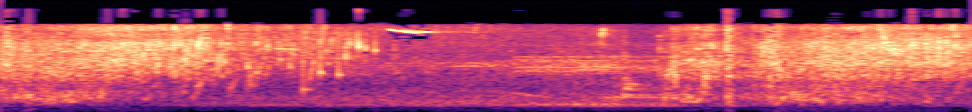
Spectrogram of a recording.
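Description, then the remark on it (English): A beaver's tail smacks the water once with a sharp splash at a dam in a canyon of the Cascade Mountains, rising briefly above a steady wash of flowing, trickling water outdoors; no voices. “And I knew that beavers use their tail to warn their family against predators and that sort of thing, but when I heard that sound, I didn't think it was a beaver tail.”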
